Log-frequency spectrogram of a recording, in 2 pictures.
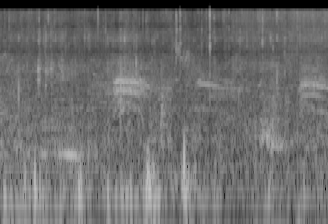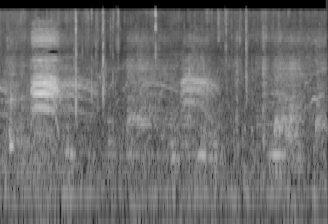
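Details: Crows fighting for food, calling with scattered harsh caws of varied loudness, one sharp louder call midway, amid low rumbling background noise and faint clicks.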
